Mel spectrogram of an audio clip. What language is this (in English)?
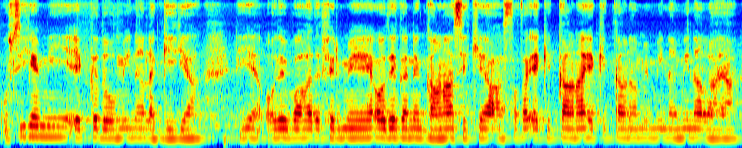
Dogri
